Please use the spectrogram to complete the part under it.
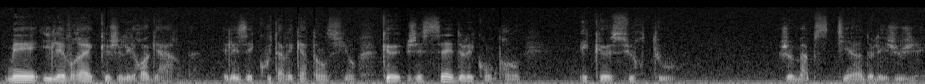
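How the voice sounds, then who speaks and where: A patient, gruff middle-aged detective with an extremely low, gravelly voice. He speaks deliberately, probing and weighing things, in an old radio crime drama recording with faint hiss. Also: a little mellow, exaggerated voice. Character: calm, shrewd middle-aged male police commissioner, patient and gruff. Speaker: lead detective and first-person narrator. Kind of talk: 1980s French radio crime drama acting.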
